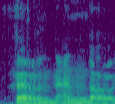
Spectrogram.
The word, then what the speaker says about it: Fernando: Fernando. Because you can roll your R's.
